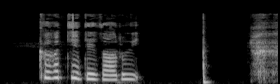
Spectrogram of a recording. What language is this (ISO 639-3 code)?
jpn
